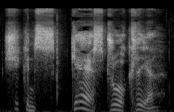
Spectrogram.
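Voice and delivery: high, slow, stretched-out cry; anxious cry. A narrator's reading. Shipmaster watches the breakers near, crying out. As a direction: draw the words out in alarm. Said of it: "cried Hawtayne".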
